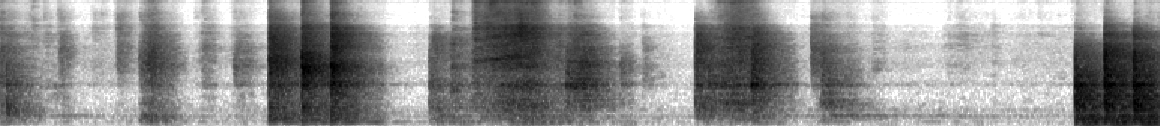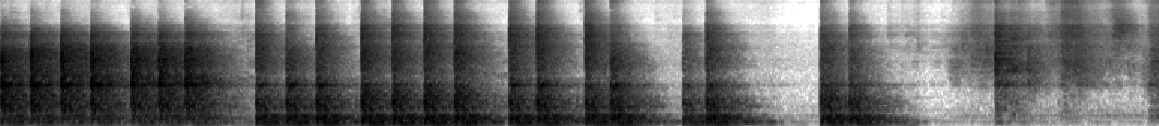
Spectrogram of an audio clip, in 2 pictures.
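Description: A mallet tapping a ceramic wall tile to bed it into the mortar: a fast run of sharp taps, about six a second, starting about halfway through and stopping shortly before the end. Shorter scraping and knocking sounds come before it as the tile is pushed into place by hand.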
